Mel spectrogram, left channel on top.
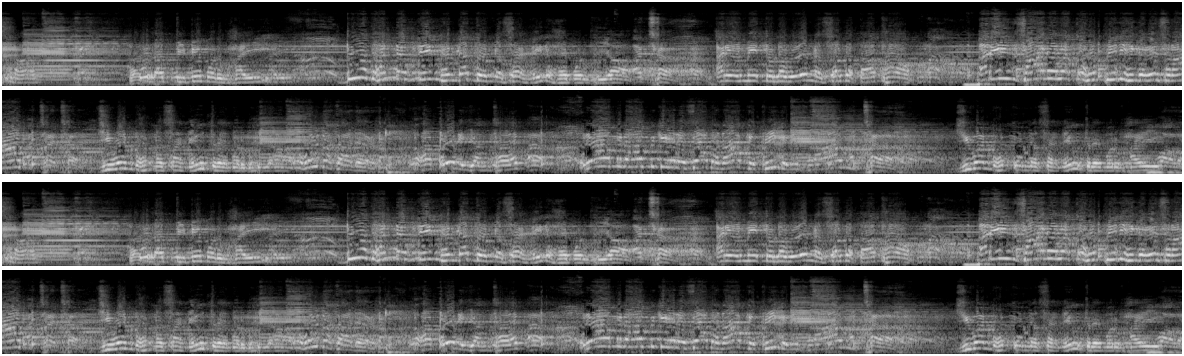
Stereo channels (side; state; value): both; identical; correlation 1.00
